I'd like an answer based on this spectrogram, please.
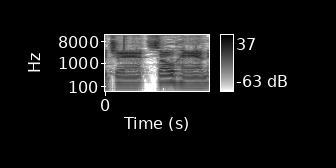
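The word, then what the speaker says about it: Sochan: the new Ro Jeremy so soan excuse me silent h over seven and a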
